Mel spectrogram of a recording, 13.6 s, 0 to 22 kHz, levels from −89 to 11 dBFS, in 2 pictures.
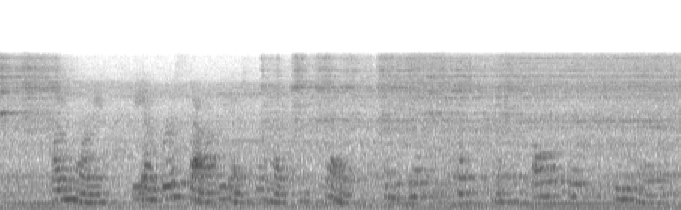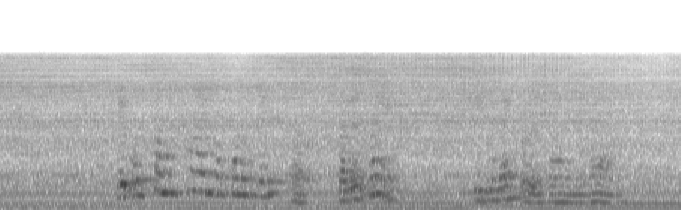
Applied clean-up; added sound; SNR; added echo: none; Sawing; 5 dB; reverberation time 0.6 s.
